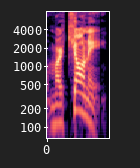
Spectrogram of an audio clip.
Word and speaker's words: Marchionne: Per esempio Sergio Marchionne, che è riuscito a trasformare la Chrysler e che in America lo chiamano Marchionne con una pronuncia con la I finale.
